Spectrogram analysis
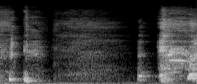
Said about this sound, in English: Sorry about the coughing. I hit my vape before this, and it's just been kicking my butt since then.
